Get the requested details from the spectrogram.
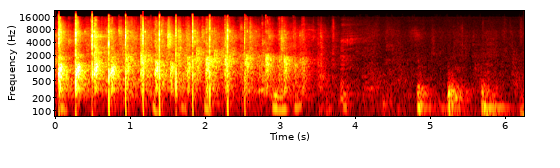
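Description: A small audience claps in a quick, steady rhythm for about three seconds before the applause fades out, leaving a few soft knocks and quiet room noise.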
